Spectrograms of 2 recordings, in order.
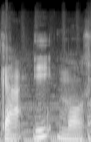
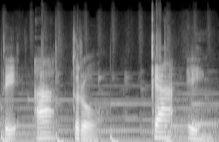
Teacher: Estas 2 vocales deben separarse, deben formar sílabas distintas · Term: hiato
